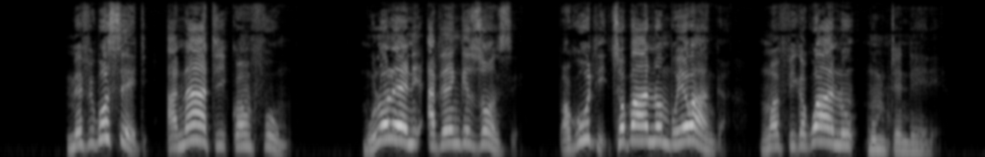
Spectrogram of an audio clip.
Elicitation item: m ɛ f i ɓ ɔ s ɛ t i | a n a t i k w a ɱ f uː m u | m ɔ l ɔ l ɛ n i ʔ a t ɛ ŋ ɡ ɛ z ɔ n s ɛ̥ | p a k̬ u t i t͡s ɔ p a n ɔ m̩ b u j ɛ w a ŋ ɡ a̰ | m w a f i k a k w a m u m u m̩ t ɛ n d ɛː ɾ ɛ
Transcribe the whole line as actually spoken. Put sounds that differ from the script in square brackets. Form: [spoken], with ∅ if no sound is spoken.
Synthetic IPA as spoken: m ɛ f i ɓ ɔ s ɛ t i | a n a t i k w a ɱ f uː m u | m [u] l ɔ l ɛ n i ʔ a t ɛ ŋ ɡ ɛ z ɔ n s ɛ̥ | p a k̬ u t i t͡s ɔ p a n ɔ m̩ b u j ɛ w a ŋ ɡ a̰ | m w a f i k a k w a [n] u m u m̩ t ɛ n d ɛː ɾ ɛ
